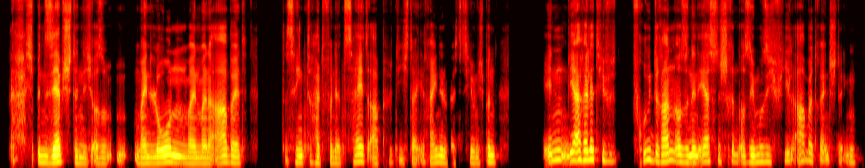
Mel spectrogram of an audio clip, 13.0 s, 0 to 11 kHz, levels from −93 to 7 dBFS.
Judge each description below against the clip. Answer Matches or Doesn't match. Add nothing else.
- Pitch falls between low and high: Doesn't match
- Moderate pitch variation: Matches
